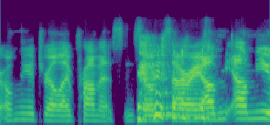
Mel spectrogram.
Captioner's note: laughs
